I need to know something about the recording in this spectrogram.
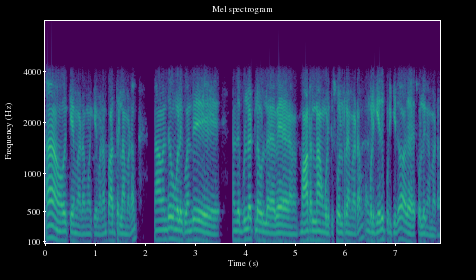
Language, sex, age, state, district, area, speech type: Tamil, male, 18-30, Tamil Nadu, Pudukkottai, rural, conversation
